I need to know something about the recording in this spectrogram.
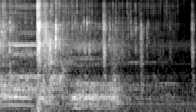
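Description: A creature collapses into a wet, sloppy splatter.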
